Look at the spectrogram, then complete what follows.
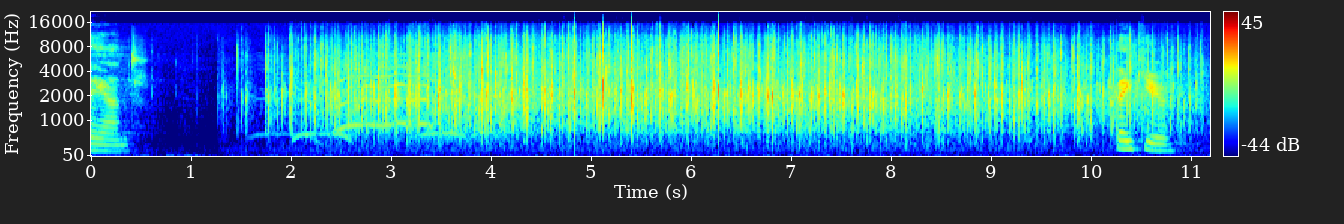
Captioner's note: applause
